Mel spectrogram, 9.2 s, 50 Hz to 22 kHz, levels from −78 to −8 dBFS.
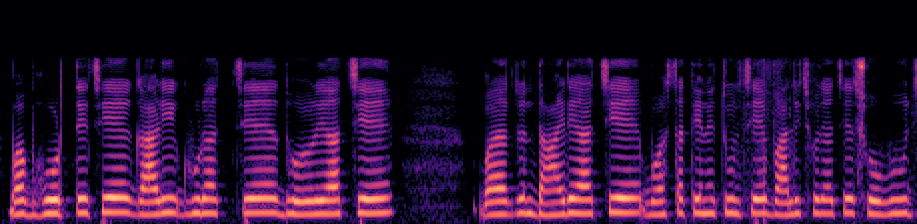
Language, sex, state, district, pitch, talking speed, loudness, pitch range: Bengali, female, West Bengal, Paschim Medinipur, 245 Hz, 110 wpm, -24 LUFS, 230-250 Hz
